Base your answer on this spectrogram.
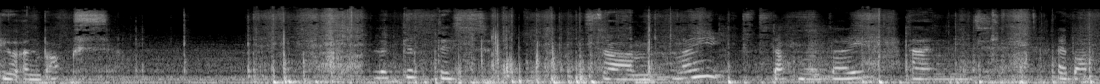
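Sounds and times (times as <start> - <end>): cardboard box handling rumble: 2.4 - 11.0.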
